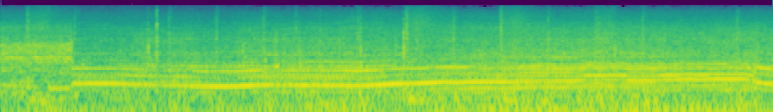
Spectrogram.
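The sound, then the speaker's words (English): A loud, high-revving Borla short course race truck engine screams continuously, its pitch holding high with slight rises and dips, with no talking over it. “This is the Borla Short Course Scott Douglas Race Truck.”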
